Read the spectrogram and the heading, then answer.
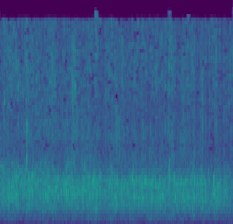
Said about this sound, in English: Let's give them a big round of applause for the work they do.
